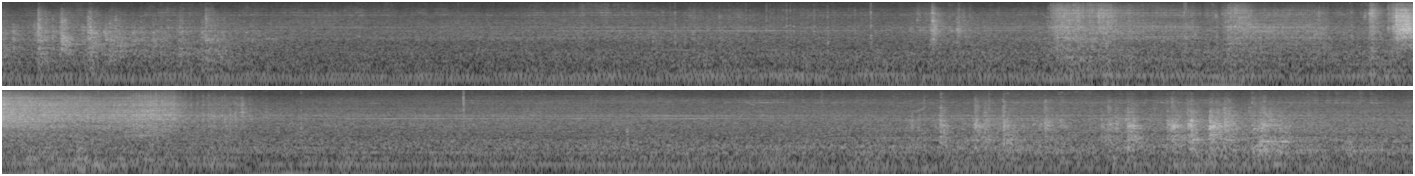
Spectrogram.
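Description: A heavy engine running steadily with a low hum. Loud bursts of hiss come midway, and there is some clattering near the end.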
